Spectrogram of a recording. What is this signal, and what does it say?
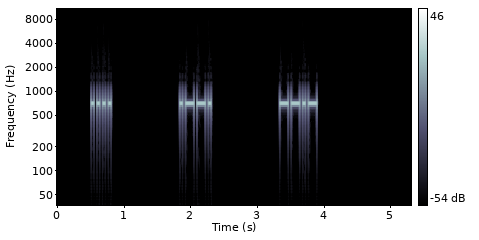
Morse code, heard as a keyed tone, about 27 wpm, spaced as for 8 wpm, 700 Hz. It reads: HPQ
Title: USA Call Signs - 6 Characters - 8x Character Spacing - 28wpm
